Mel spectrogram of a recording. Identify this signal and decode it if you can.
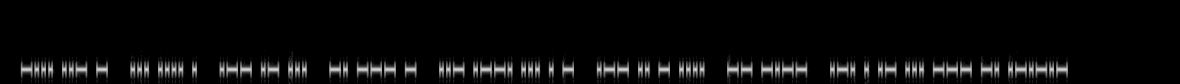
Morse code, heard as a keyed tone, about 36 wpm, 700 Hz. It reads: BUT SHE WAS NOT UPSET WITH MY REASON.
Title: Sentences from Top 1000 Words - Review Part 5 - 35wpm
